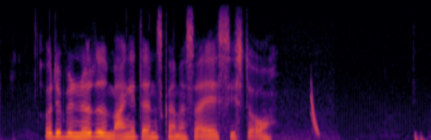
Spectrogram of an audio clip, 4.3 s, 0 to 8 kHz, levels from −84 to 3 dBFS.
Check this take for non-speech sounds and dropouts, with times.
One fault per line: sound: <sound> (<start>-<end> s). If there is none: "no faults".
sound: chirp (3.1-3.2 s)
